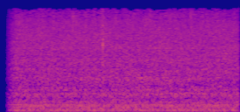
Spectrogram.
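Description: Steady hum and hiss of equipment running in an aquarium exhibit hall, with a constant low drone under an even hiss.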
